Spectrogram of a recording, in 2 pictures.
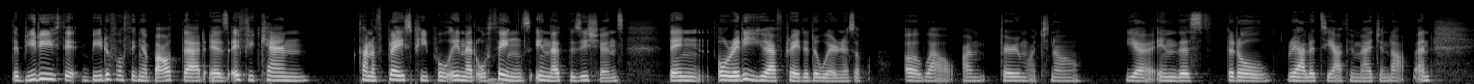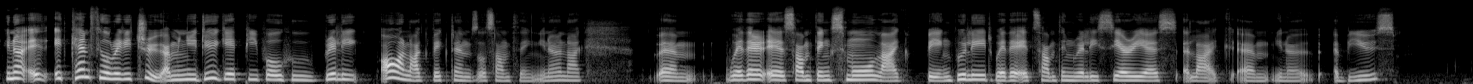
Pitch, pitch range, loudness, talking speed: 190 Hz, 175-215 Hz, -18 LUFS, 175 wpm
